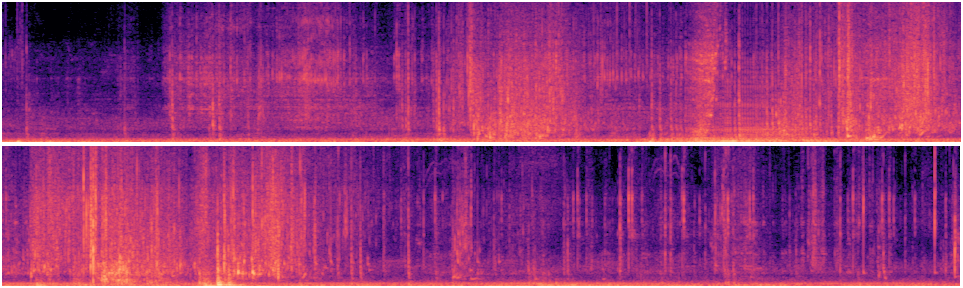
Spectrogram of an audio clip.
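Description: A hooked bass thrashing and splashing at the water's surface beside a kayak while it is played on the rod. The splashing bunches up in the middle and is loudest just before nine seconds in, over a steady low hum.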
